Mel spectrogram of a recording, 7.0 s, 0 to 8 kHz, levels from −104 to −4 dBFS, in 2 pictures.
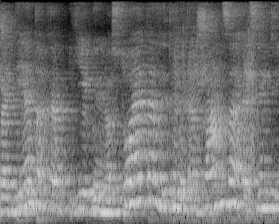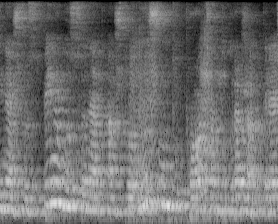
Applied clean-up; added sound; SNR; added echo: neural separator model SepFormer DNS4.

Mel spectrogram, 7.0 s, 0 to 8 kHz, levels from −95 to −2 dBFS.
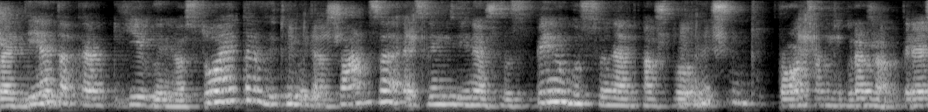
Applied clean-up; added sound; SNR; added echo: neural mask model DeepFilterNet 3.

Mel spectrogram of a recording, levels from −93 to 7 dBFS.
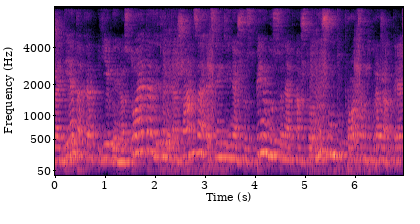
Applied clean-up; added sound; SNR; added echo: none; Fart; 13 dB; reverberation time 1.2 s.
